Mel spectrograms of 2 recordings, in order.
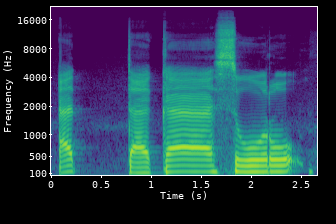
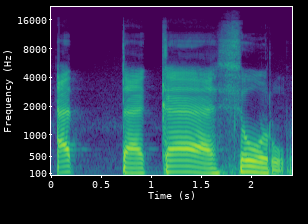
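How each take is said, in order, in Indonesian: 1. Bunyi konsonan kuncinya seperti s. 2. Bunyi konsonan kuncinya seperti th. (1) "Jangan dibaca"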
